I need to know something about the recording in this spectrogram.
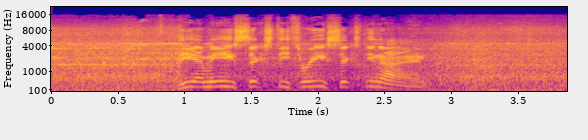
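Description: A train horn blows in short and long blasts nearby.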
